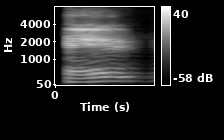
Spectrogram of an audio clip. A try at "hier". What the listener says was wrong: No. Hier. La H no se pronuncia. Hier.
